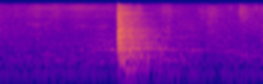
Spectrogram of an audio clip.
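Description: A cue sharply strikes a billiard ball.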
